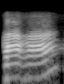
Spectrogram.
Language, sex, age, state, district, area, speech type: Sindhi, male, 60+, Gujarat, Kutch, rural, conversation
